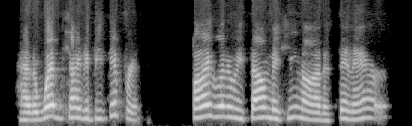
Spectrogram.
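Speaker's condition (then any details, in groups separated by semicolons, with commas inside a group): Cerebral palsy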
